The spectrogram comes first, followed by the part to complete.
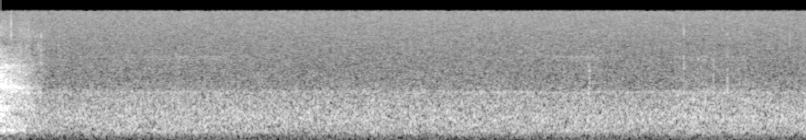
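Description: Steady, even hiss of background noise with no rhythm or distinct events; no saw strokes are heard.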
